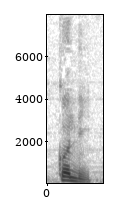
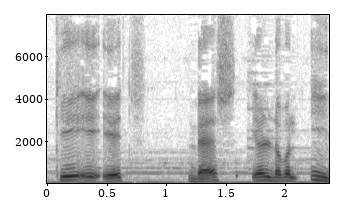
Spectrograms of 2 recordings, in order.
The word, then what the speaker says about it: Kali: अब इसको कली भी पढ़ते हैं और ऐसे इसमें तो IST का प्रयोग नहीं किया गया है, लेकिन इसको जो प्रोनाउंस यहाँ लिखा गया वहाँ KAH-LEE लिखा गया है, मतलब कली में तो ह्रस्व ही होता है।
